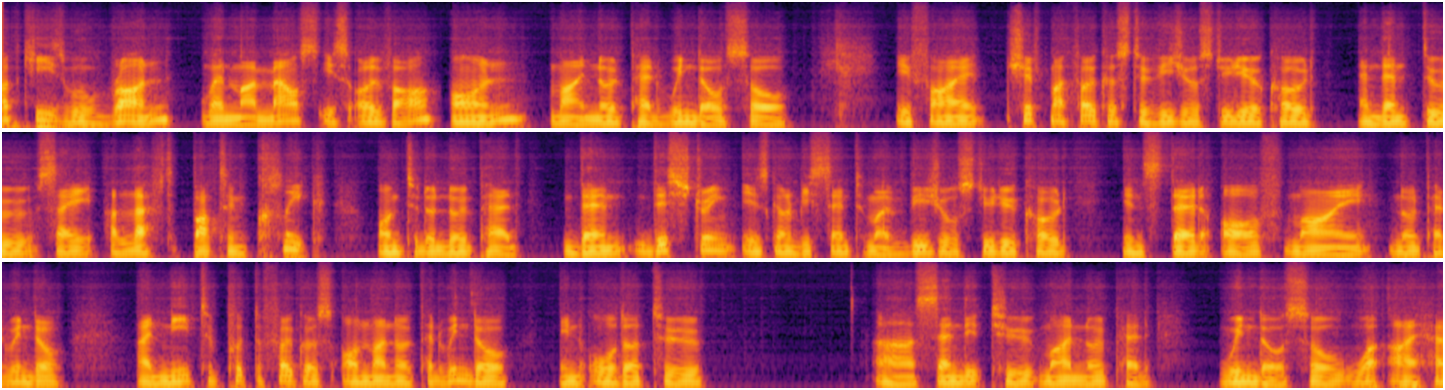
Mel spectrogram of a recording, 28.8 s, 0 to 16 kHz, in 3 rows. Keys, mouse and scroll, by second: 4.8 click, 28.6 alt+F4.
